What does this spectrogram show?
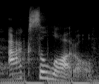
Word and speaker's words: axolotl: Coming up at our number 8 spot, we have the axolotl. There is much speculation as to how to pronounce the name of this creature, but for the most part, most people believe that it is axolotl.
